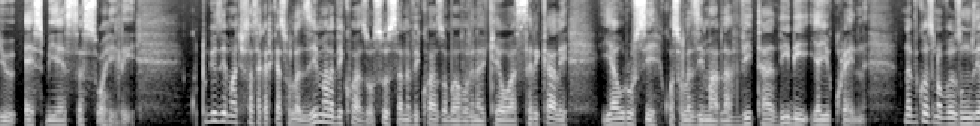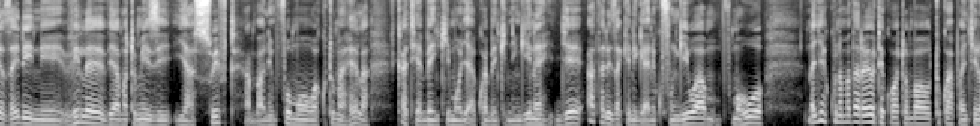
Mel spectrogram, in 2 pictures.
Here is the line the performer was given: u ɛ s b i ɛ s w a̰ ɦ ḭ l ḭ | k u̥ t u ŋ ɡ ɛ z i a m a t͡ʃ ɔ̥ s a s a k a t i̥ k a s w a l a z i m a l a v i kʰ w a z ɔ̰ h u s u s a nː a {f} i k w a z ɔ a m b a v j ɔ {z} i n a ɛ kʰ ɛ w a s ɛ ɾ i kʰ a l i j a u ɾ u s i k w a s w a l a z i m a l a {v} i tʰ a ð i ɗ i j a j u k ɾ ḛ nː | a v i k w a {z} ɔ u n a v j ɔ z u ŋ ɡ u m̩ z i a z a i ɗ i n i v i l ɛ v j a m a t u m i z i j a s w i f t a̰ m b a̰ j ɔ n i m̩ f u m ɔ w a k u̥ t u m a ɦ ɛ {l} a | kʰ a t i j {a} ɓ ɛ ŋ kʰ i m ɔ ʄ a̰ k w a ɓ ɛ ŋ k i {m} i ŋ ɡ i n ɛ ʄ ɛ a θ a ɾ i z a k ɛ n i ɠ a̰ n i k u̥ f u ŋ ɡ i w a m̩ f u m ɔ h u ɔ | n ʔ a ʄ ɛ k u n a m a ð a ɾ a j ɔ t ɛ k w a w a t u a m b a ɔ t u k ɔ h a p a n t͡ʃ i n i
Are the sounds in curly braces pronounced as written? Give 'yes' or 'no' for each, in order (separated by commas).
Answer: no, no, yes, yes, yes, yes, no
